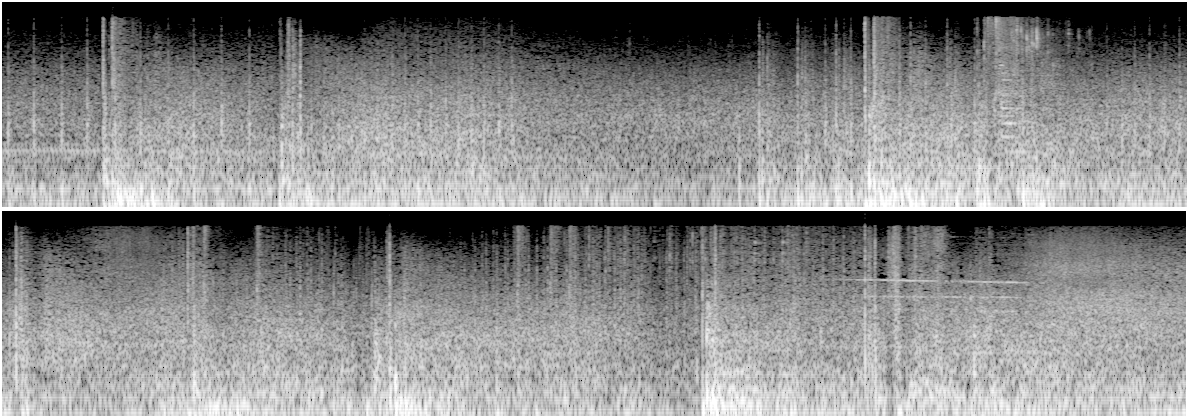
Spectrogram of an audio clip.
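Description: Shells explode nearby.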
